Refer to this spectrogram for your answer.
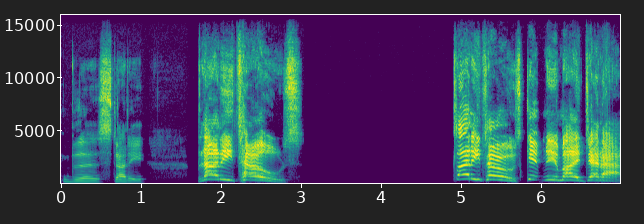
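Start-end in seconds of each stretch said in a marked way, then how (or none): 1.7-7.0 very high, shrill, very loud call from afar. A character in the study calls out to the others, calling out loudly. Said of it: "you hear calling out from the uh".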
